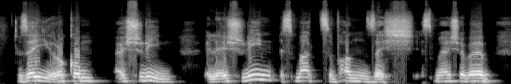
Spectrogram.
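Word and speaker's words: zwanzig: ال20 اسمها تسفانزش. اسمها يا شباب تسفانزش.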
